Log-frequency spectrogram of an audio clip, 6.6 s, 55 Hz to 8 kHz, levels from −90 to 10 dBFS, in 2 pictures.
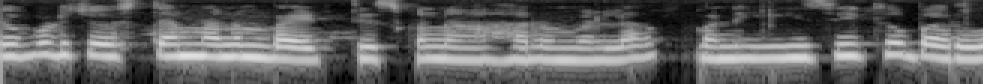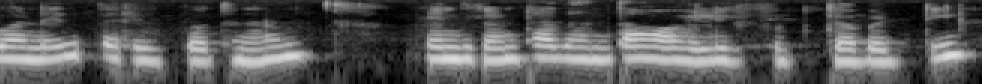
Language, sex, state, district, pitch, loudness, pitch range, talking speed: Telugu, female, Andhra Pradesh, Chittoor, 255 Hz, -15 LUFS, 235-285 Hz, 145 wpm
